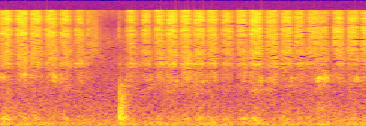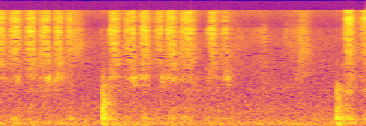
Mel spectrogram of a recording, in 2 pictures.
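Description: A red wooden colored pencil rubs and scratches back and forth over a thin white coloring book page lying flat on a table, held down by the fingertips of one hand, shading the ground. Quick, even bursts of bright, dry scratching repeat in a steady rhythm, broken by brief pauses where a sharper tap marks the start of a new run of strokes.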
